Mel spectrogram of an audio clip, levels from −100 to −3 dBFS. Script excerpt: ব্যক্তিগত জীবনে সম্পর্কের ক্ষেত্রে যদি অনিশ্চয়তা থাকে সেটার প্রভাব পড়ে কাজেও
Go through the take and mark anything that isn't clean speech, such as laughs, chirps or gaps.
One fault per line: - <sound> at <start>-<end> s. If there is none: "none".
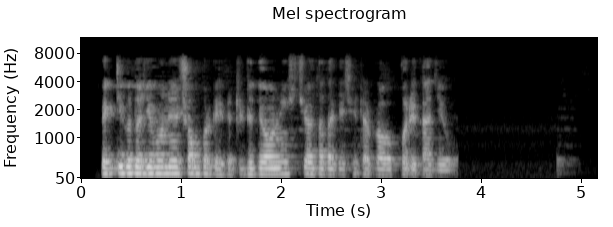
none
